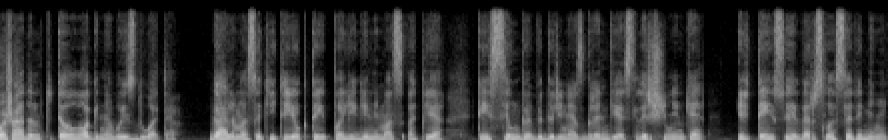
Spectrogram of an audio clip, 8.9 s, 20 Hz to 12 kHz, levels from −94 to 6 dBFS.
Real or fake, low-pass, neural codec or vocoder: fake; 10.8 kHz; codec, 32 kHz, 1.9 kbps, SNAC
